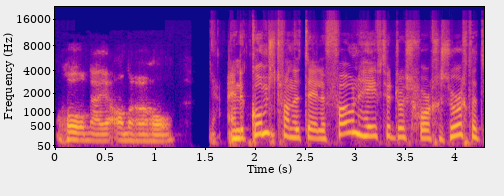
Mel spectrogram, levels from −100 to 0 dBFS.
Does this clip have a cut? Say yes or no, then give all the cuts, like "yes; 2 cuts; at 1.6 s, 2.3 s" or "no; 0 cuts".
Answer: no; 0 cuts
